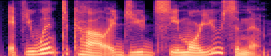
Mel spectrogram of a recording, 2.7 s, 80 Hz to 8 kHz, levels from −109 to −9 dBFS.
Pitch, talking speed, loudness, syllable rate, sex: 150 Hz, 245 wpm, -18 LUFS, 5.5 syllables/s, female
